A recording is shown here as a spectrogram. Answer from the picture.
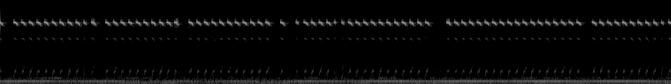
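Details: Yeoul-allak-bangul-beolle, a Korean ground cricket, recorded by the National Institute of Biological Resources in 2020: high, rapid pulsed trilling in long bursts broken by brief pauses, over a faint steady low hum.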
